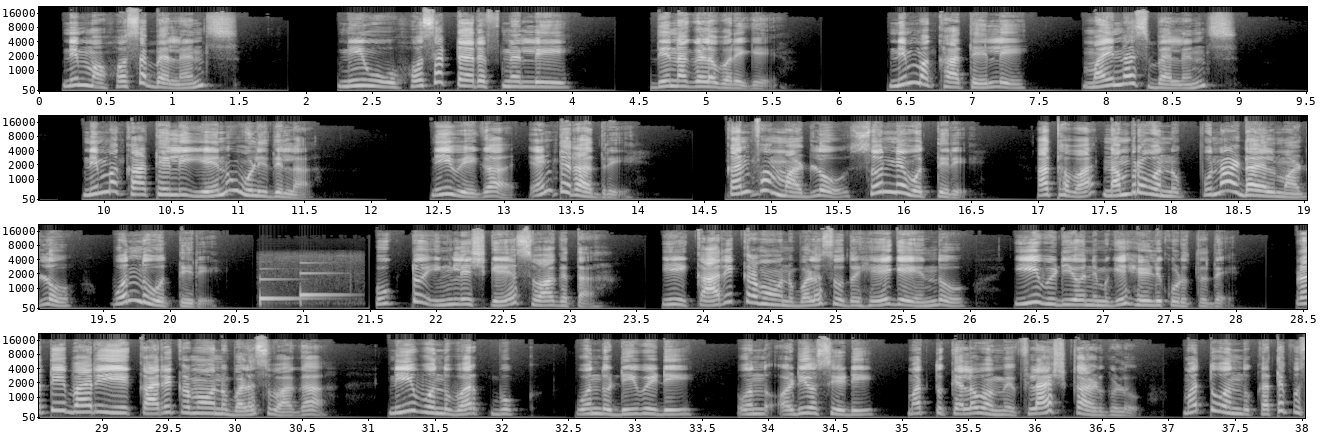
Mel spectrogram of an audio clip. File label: Kannada Female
